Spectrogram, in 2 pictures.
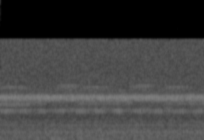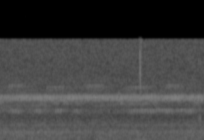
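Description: Faint, steady high-pitched trilling of insects, unbroken throughout, over a low background rumble.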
